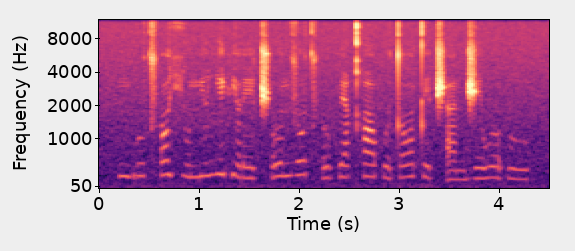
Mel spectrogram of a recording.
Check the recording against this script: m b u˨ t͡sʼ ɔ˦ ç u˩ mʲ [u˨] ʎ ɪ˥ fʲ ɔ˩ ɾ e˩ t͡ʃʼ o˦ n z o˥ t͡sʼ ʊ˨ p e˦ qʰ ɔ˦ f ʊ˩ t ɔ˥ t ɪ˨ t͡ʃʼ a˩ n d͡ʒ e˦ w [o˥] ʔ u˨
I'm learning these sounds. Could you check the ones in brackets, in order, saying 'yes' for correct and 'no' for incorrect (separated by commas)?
no, yes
